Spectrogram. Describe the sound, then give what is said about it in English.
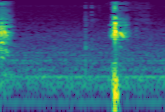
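A single sharp, moderately loud cough cuts through otherwise quiet background, following a brief, softer burst at the very start. No one speaks. “No, I was coughing.”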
